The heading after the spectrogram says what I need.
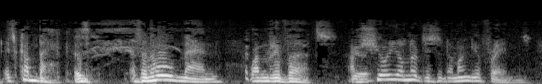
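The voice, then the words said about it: Scottish accent. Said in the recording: “your Scots accent”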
